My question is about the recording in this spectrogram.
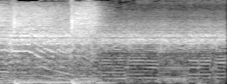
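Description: Instrumental heavy metal: a pitch glide sweeps downward about half a second in, then the full band thins out about a second in, leaving distorted guitar notes ringing on their own.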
